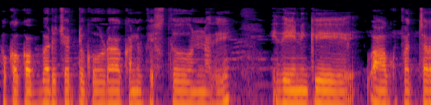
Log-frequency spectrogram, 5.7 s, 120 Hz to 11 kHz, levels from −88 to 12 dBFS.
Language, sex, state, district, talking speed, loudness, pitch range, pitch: Telugu, male, Andhra Pradesh, Sri Satya Sai, 95 wpm, -19 LUFS, 110-115 Hz, 110 Hz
